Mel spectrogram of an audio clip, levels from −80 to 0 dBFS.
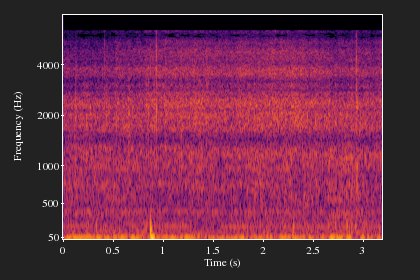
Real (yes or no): yes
